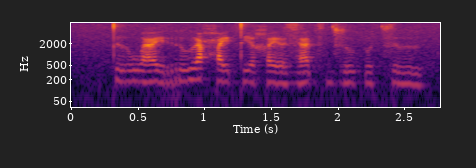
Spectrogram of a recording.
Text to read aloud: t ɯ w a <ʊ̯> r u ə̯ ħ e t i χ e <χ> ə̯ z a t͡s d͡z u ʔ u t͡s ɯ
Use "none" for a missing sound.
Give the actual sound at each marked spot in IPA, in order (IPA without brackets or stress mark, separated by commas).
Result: ɪ̯, none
